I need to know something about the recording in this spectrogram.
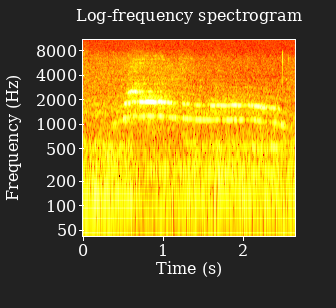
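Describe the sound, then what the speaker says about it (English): A cat meows in one long, drawn-out wavering call lasting over two seconds, moderately loud and close, with no one speaking. "I hear a cat."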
